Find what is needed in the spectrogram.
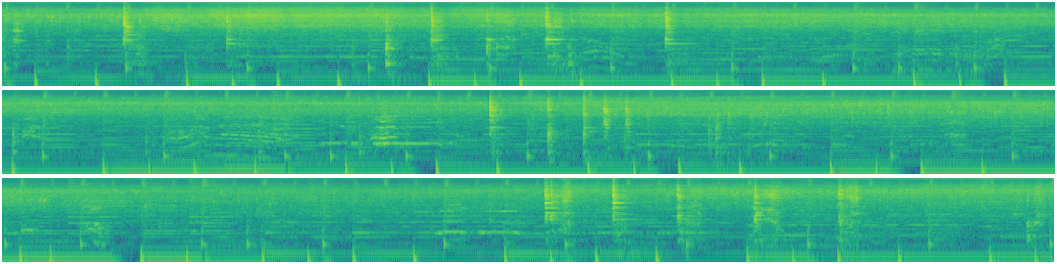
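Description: Onions and red chillies frying in a metal wok, with a steady sizzle. A metal spatula stirs and scrapes against the pan, making frequent sharp clicks that come thickest near the end.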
